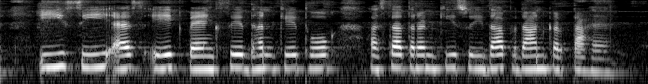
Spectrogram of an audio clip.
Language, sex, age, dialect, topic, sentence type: Hindi, male, 56-60, Hindustani Malvi Khadi Boli, banking, statement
